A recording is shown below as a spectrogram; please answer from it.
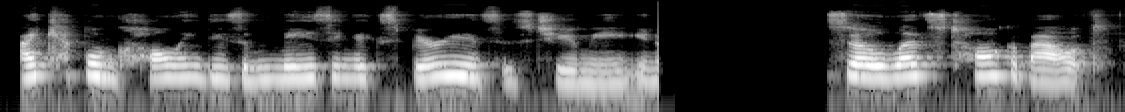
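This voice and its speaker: Soft-voiced woman, earnest and chatty. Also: a little high. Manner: earnest, chatty, laughs between thoughts. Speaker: spiritual vlogger. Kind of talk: casual talk to camera.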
